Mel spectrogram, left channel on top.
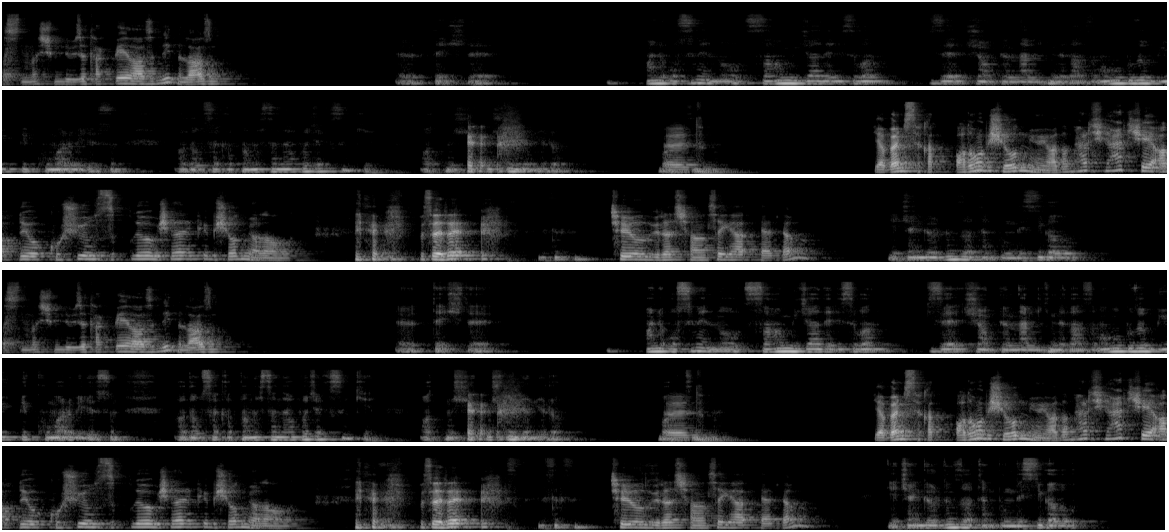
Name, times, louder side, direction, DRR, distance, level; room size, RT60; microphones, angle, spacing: voice 1, 0.0-2.2 16.3-16.9 18.3-18.5 20.4-26.2 26.8-28.4 29.4-31.4, equal, 5° left, 0.7 m, -30 dB
voice 2, 3.9-4.9 6.0-6.2 6.4-8.9 9.3-15.4 15.8-17.3 18.2-18.9 26.7-26.8 27.0-27.3 28.7-29.2 32.2-34.0, right 1 dB, 85° right, 0.9 m, -34 dB
14.0 x 5.4 x 4.5 m
head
